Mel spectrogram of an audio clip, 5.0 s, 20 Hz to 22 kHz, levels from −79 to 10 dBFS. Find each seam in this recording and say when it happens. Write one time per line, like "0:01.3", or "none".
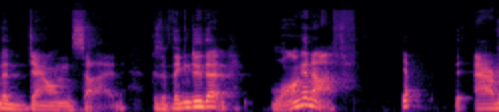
none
